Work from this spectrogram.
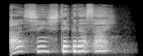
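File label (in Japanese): female, 高音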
